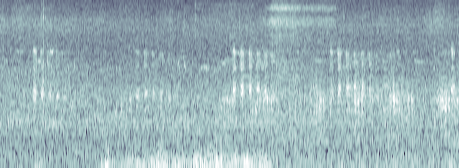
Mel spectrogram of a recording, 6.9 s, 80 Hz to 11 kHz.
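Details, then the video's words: Croaking frog chorus recorded 8 May 2021 where mallards were present; several overlapping rattling, pulsed calls cluster in the second half, with a constant low rumble and a brief thump early on. "rechot żab"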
